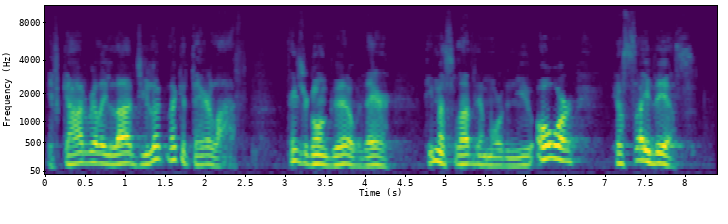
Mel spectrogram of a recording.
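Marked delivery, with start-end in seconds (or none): 0.2-6.2 acted whisper, lower and quieter. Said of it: "the enemy will lean in and whisper".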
